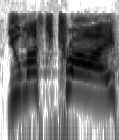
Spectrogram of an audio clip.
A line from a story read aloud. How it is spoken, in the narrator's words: the other shouted back in tears now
